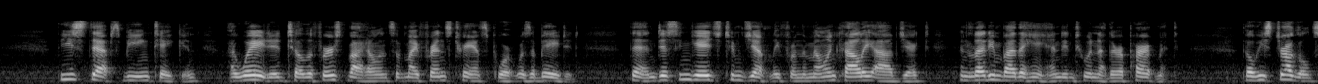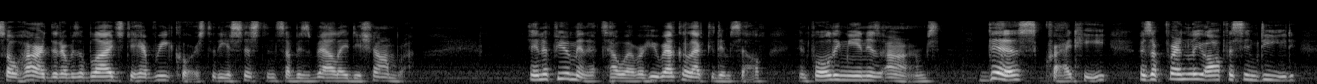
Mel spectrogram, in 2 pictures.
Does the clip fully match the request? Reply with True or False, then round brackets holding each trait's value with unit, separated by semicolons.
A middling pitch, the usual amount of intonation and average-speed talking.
True (175 Hz; 4.6 semitones; 170 wpm)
